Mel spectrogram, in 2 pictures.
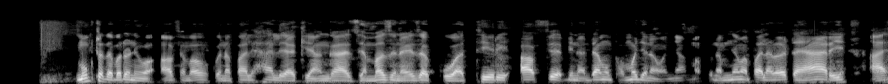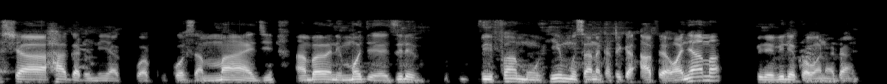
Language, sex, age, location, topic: Swahili, male, 18-24, Kisii, health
